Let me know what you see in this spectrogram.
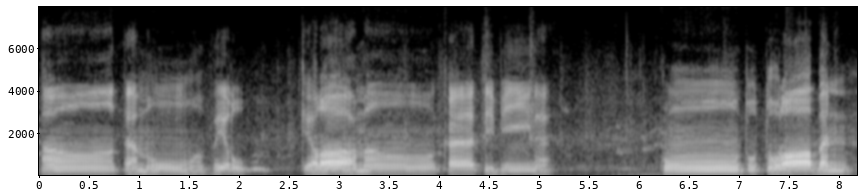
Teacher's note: ان میں سے اگر کوئی حرف آ جائے تو وہاں پر نون کو ناک میں چھپا کر پڑھنا ہے، نو کی زبان تالوں سے ہٹا کر، یعنی جب ہم نون پڑھتے ہیں تو زبان کی جو نوک ہے وہ تالوں سے ملتے ہیں، لیکن جب ہم اخفا کریں گے تو اس وقت نو کی زبان تالوں سے نہیں ملانی ہے بلکہ آواز کو ناک سے نکالنا ہے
